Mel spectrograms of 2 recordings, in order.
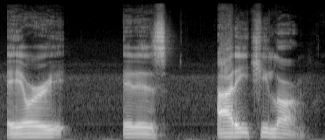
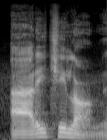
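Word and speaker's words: Aori Qileng: For your information, he says it is Ari Chi Long, not Quilang Aori, not Aori Quilang. It's Ari Chi Long is how it is pronounced.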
